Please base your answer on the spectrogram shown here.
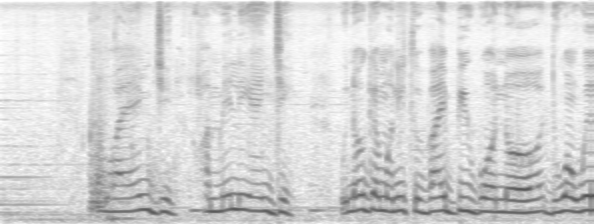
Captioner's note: speaking in foreign language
